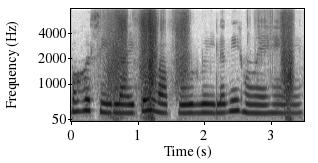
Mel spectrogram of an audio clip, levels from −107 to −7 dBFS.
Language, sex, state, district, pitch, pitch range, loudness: Hindi, female, Madhya Pradesh, Bhopal, 230 Hz, 225-255 Hz, -19 LUFS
